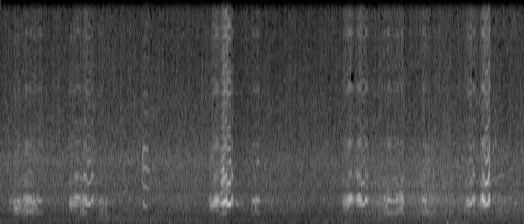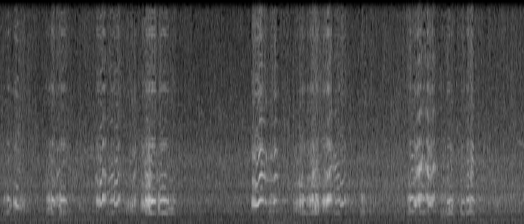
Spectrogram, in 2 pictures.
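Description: Pink-footed geese honking in flight over Fala Moor, where they overwinter, a flock calling repeatedly in overlapping bursts over steady wind-like background noise, with no talking.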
